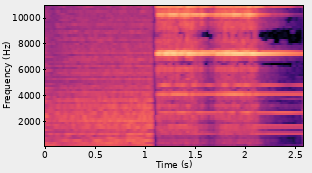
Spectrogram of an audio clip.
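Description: A telephone rings for an incoming call, with continuous bright, buzzing electronic ringing. It breaks off abruptly once, then resumes in a higher, sharper ring with no talk over it.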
